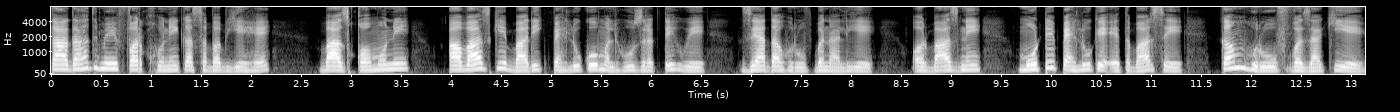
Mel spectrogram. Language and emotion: Urdu, neutral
